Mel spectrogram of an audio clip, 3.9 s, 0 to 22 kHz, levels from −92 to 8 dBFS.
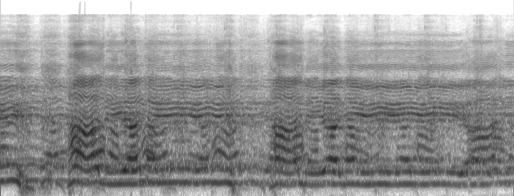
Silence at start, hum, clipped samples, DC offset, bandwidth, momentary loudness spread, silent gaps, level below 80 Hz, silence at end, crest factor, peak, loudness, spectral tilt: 0 s; none; under 0.1%; under 0.1%; 16.5 kHz; 6 LU; none; -56 dBFS; 0 s; 16 dB; 0 dBFS; -14 LUFS; -2.5 dB/octave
